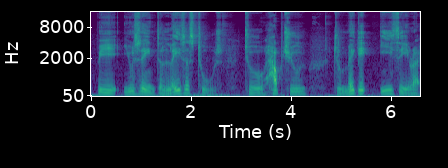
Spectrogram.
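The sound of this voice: A man's fairly low voice, fairly bright in tone, with big pitch swings.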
